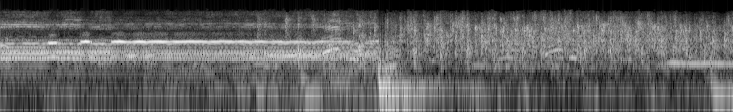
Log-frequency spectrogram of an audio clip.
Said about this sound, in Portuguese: A plateia delira.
